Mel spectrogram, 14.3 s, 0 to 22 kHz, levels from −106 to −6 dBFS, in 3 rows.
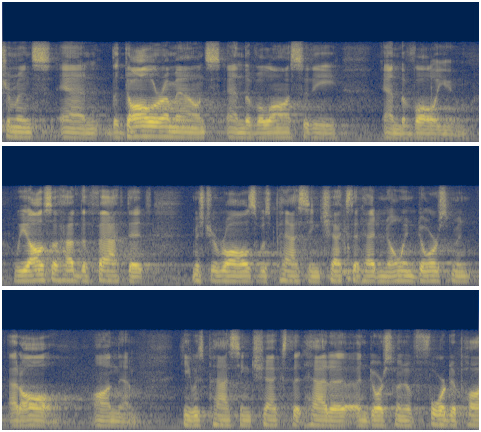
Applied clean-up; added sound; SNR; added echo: none; none; none; none.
